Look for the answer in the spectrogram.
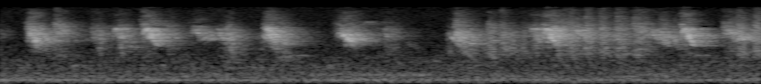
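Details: Sparrows chirping in the morning: loud, rough, high chirps repeated about twice a second, some chirps doubled, with a faint low hum behind.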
